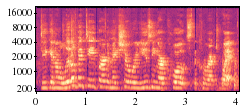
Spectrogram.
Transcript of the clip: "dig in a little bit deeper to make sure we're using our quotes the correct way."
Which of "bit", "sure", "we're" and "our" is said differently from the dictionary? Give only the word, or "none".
none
